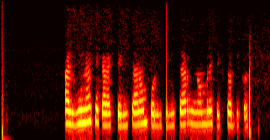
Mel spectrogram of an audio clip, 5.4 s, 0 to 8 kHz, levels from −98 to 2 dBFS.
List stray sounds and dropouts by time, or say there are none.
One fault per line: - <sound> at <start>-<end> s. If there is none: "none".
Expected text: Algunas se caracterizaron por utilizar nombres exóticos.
none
